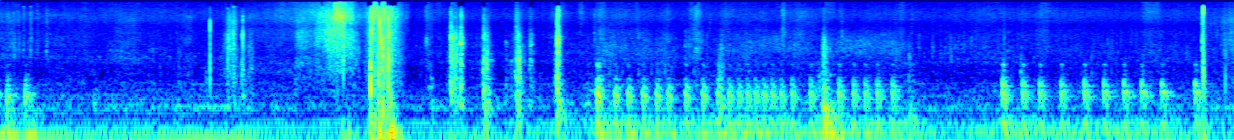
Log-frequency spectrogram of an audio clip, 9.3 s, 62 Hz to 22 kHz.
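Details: 2006 Toyota Camry LE, 16,500 miles: sharp, hollow clunks over low road rumble, coming irregularly when steering and over bumps, suspension clunk.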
